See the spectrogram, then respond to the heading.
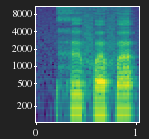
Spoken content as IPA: hɨ˧fə˨fə˦

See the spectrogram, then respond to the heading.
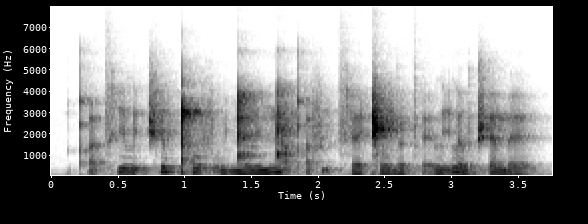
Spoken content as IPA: qʼə̰˥˩ t͡sʰi˥ lḭ˨˦t͡ʃʰɪ˥wǃʰo˥˩ fo̰˧˩wŋ͡ǃɪ˨˦li˨˦ ŋ͡ǃɛ̰˥qʼə̰˥˧fḭ˥˩t͡sʰɛ˨˦ ǁo˧˩˧jə˧˩ tʼɛ̰˨˦ lḭ˥lə˧˩wt͡ʃʼɛ˥˩m ɛ˥˩

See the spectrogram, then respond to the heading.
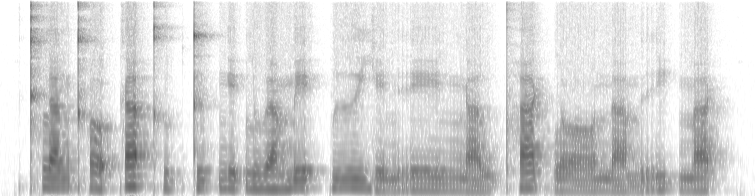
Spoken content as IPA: kʰla˧nkʰɔ˨˩ʔka˥˩ʔkʰu˨˩k̚ tɯ˥˩k̚ŋe˥˩ʔlu˧a̯ me˥˩ʔ pɯː˥˩je˩˦n reː˧nŋa˩˦w pʰa˥˩k̚ lɔː˩˦na˩˦m ri˥˩ʔma˥˩k̚

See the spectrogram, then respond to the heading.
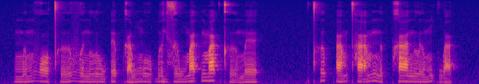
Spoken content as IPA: mə˨˦mvɔ˧t̪ʰəː˨˦ və˧nlo˧w ʔɛ˦˥p̚ka˨˦w mo˧ ɓə˧jzə˧wma˦˥t̚ ma˦˥k̚t̪ʰə̰ː˧˨mɛ˧ | t̪ʰə˦˥p̚ʔa˨˦mt̪ʰa̰˧˥m nə˨˩p̚xa˧nlə˨˦m kwa˨˩k̚

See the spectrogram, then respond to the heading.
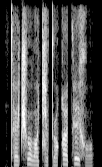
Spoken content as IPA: t̪ʰɛ˨˥t͡ʃʰɵ˥˨lˠɘ˨˥t͡ɕɘ˨ t̪ə˞˨qe˥˨ t̪ʰe˥˨xɔ˨

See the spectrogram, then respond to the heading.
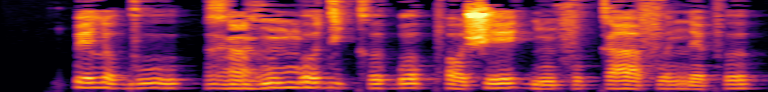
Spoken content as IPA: k͡pɪ˦lo˨ɡuː˦ | ɣã˨ɣũ˦moː˦di˨ kʰʊ˨ ɓo˦pʰɔ˨ ʃeː˦ ɡ͡bũ˨fʊ˨ kaː˦˨fʊ˦˨nɛ˨pʰʊ˦

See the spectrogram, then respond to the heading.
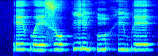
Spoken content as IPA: ɾeː˧ɡʷeː˨zo˧ki˦ ɾĩ˨kũ˦ hĩ˧beː˧

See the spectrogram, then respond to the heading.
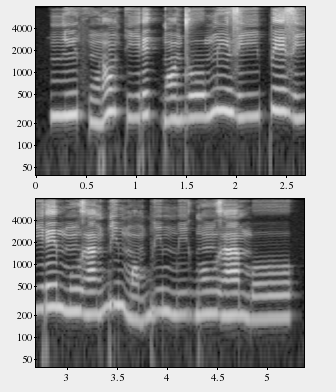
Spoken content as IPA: ɲĩ˧fũ˨ɾɔ̃˦ ki˧ɾe˦ɡ͡bɔ̃˧ doː˧mĩ˦ ziː˧pe˦ziː˧ ɾe˦mũ˧ɣã˧ɡ͡bi˦ mɔ̃˨bi˧ mi˧ɡʷũ˧ ɣã˧ moː˧

